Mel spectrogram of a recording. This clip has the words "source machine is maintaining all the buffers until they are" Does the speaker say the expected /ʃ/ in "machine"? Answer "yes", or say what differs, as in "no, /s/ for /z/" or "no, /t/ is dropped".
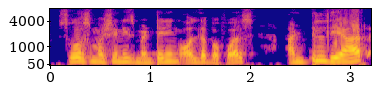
yes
